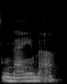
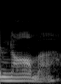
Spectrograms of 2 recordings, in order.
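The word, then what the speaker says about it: Naamah: wives that is mentioned is nema or nama i think is probably the way it's pronounced um and she was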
